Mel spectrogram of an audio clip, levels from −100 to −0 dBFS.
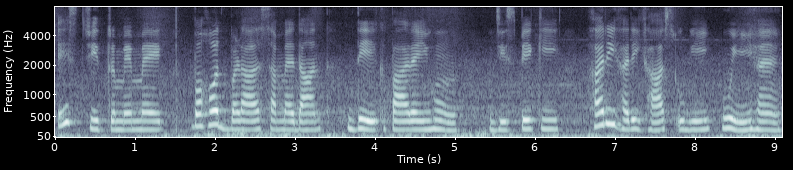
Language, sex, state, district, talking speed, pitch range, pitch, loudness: Hindi, female, Bihar, Kaimur, 140 wpm, 195-215 Hz, 200 Hz, -17 LUFS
